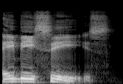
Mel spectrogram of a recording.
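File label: "abcs", British English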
